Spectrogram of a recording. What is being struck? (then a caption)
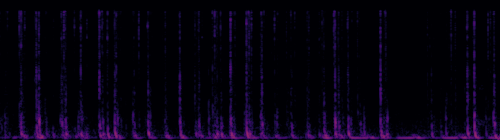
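Plastic laptop keyboard. Fingertips type steadily on the black plastic keys of a backlit laptop keyboard. The result is a quick, continuous patter of short, crisp clicks over a low, steady hum.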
